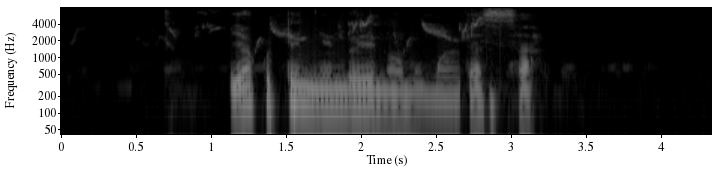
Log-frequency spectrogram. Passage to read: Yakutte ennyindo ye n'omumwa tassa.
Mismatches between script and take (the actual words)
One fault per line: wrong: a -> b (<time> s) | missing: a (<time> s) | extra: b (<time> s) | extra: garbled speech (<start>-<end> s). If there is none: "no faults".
no faults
